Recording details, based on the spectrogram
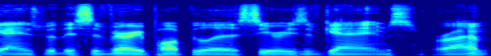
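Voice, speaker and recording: A man is speaking. He has an Australian accent. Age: 20s. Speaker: podcast host. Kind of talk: casual chat.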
